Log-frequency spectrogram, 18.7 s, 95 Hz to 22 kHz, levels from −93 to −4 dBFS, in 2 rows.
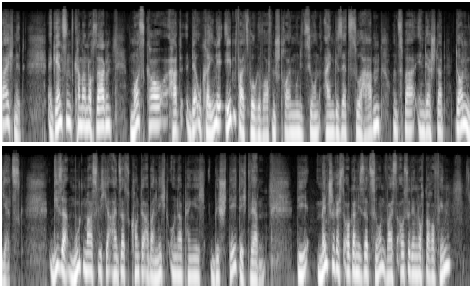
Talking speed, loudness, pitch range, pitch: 120 wpm, -17 LUFS, 140-180 Hz, 155 Hz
